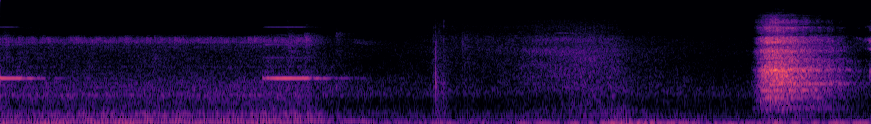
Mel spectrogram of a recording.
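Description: A microwave oven hums steadily for about a second and a half, then its drone cuts out, leaving a quieter background with a few faint clicks and a brief burst of noise near the end.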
